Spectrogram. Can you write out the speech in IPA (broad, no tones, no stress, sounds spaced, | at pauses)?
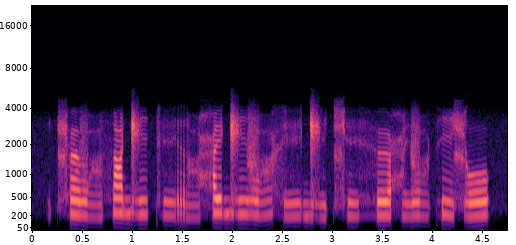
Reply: t͡ɕʰ œ v ɑ̤ θ ɑ d͡ʒ i kʰ e̤ r ɑ̤ ħ e d͡ʒ i v ɑ̤ x e̤ d͡ʒ e̤ t͡ɕʰ e̤ h ø ħ e̤ v ɑ̤ kʰ i ɕ o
